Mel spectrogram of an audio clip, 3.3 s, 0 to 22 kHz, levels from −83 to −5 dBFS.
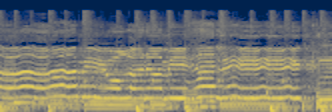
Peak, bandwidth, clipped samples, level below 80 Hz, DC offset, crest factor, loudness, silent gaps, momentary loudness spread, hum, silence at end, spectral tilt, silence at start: -6 dBFS; 15.5 kHz; under 0.1%; -32 dBFS; under 0.1%; 10 dB; -15 LUFS; none; 2 LU; none; 0 s; -4 dB/octave; 0 s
